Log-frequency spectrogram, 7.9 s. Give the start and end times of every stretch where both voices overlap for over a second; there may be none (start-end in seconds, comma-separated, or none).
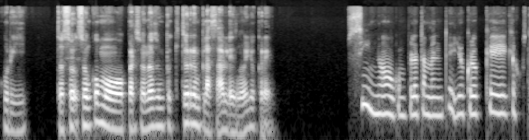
none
